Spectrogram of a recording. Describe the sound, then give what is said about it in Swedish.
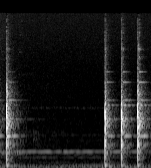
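Sharp knocks on a window in the evening, someone rapping on the glass: a single rap, a pause of about a second and a half, then three quick evenly spaced raps, fairly loud against a faint steady hum. “Då hör jag två tydliga knackningar på fönstret. Det låter liksom”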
